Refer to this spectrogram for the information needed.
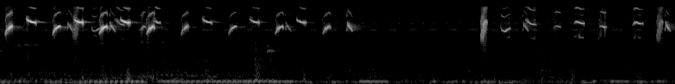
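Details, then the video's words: ['High-pitched flowerpecker twitter: a quick series of thin, bouncing upslurred chirps, a pause, then sharper ticking notes and further spaced chirps; faint low hum early on.'] "Suara burung kemade"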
